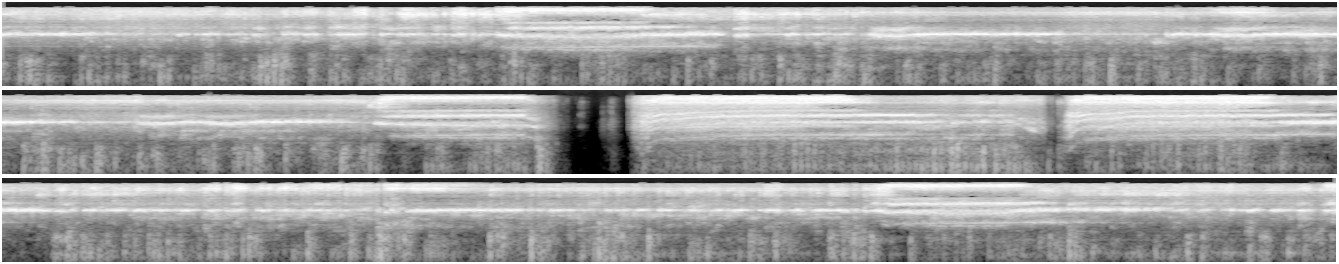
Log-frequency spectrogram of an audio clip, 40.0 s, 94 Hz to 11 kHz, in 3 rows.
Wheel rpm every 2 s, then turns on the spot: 230, 230, 230, 230, 230, 240, 230, 230, 220, 110, 180, 170, 170, 220, 230, 230, 230, 230, 220, 230.
none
